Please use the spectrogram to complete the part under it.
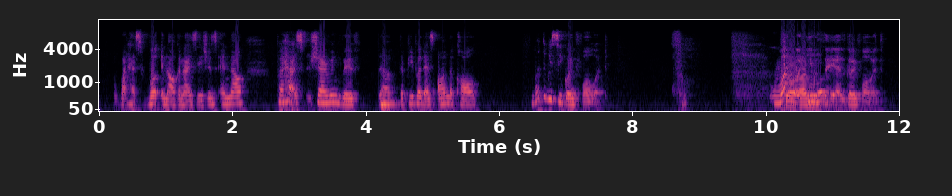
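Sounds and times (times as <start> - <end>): person breathing: 2.2 - 2.6, 9.5 - 10.1
person speaking: 4.2 - 4.9, 10.1 - 11.2.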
